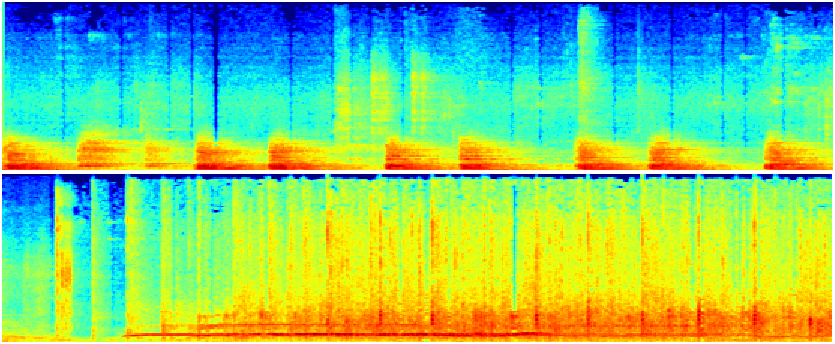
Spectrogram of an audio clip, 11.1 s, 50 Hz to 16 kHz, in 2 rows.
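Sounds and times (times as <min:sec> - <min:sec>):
dance music: 0:00.0 - 0:06.1
audience applause: 0:06.1 - 0:11.0
person cheering: 0:06.3 - 0:10.0.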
